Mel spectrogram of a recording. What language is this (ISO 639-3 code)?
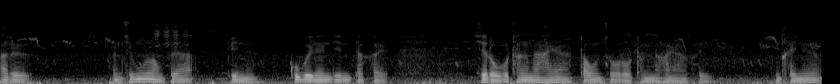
brx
